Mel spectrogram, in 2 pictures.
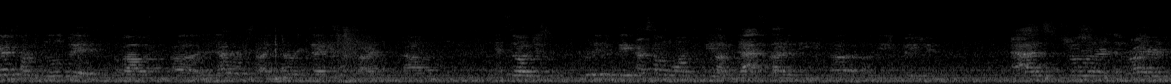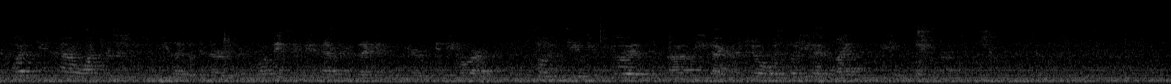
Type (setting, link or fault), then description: setting, busy venue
